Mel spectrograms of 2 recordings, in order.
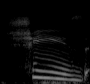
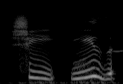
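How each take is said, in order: First: It is said as one short contracted word. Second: It is said as two separate full words.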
